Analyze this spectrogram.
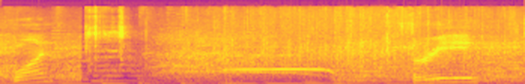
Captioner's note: camera shutter clicks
